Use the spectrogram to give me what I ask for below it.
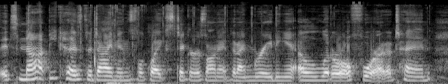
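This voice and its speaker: The speaker is a woman. Noticeable background noise is present. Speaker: gaming YouTuber. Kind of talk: casual game commentary. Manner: fast; animated.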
